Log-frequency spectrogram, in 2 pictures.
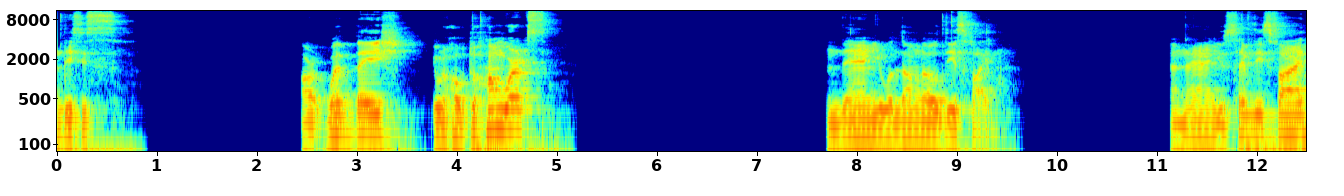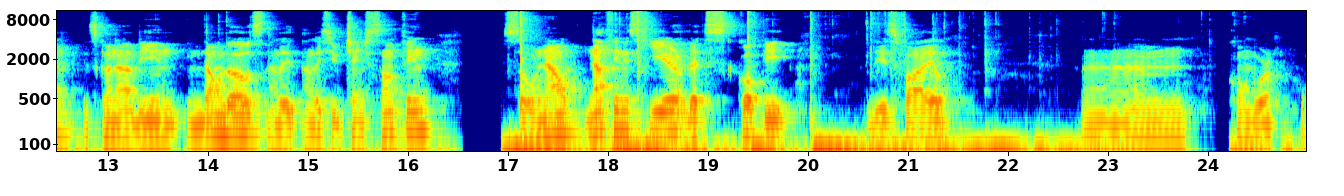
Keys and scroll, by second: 16.8 l, 17.1 Return, 18.0 c, 18.2 space, 18.5 shift+`, 20.0-22.7 typing, 22.9 Tab, 23.8-24.9 typing.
